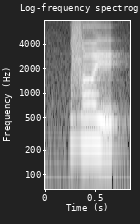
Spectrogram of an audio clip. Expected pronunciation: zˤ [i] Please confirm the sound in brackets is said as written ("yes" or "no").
no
